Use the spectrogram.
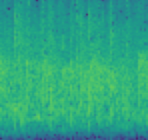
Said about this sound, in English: You can clap a little more from that if you want to, because that's some good news today.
